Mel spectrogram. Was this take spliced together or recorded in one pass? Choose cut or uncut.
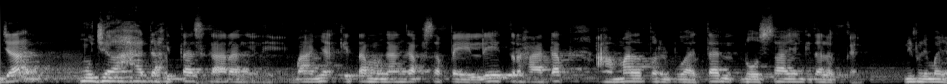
cut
